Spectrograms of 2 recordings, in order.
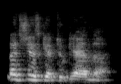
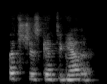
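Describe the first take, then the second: First: It is said with a heavy Austrian accent. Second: It is said in the speaker's normal accent.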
